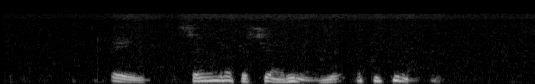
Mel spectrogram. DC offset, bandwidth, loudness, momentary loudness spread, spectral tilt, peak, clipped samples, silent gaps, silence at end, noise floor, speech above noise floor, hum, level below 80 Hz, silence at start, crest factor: under 0.1%; 11.5 kHz; -28 LUFS; 21 LU; -8 dB/octave; -12 dBFS; under 0.1%; none; 0.95 s; -56 dBFS; 29 dB; 50 Hz at -50 dBFS; -60 dBFS; 1.1 s; 18 dB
